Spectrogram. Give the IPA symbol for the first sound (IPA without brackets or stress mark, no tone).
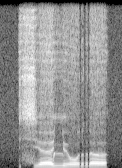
sʲ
